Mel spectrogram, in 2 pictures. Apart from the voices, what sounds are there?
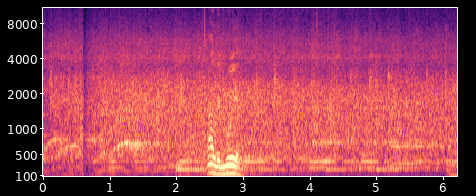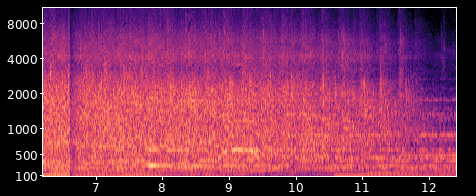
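audience applauding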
